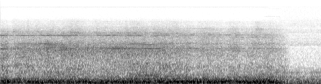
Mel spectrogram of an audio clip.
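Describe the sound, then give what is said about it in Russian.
An airplane flies above a thick layer of clouds, its engines a loud, steady rumble and whoosh throughout that eases slightly at the very end. “Самолет летит над плотным слоем облаков.”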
